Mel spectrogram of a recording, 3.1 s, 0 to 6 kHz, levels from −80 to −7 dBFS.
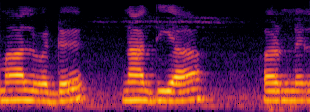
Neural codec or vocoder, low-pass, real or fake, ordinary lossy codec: vocoder, 44.1 kHz, 128 mel bands every 512 samples, BigVGAN v2; 5.4 kHz; fake; none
